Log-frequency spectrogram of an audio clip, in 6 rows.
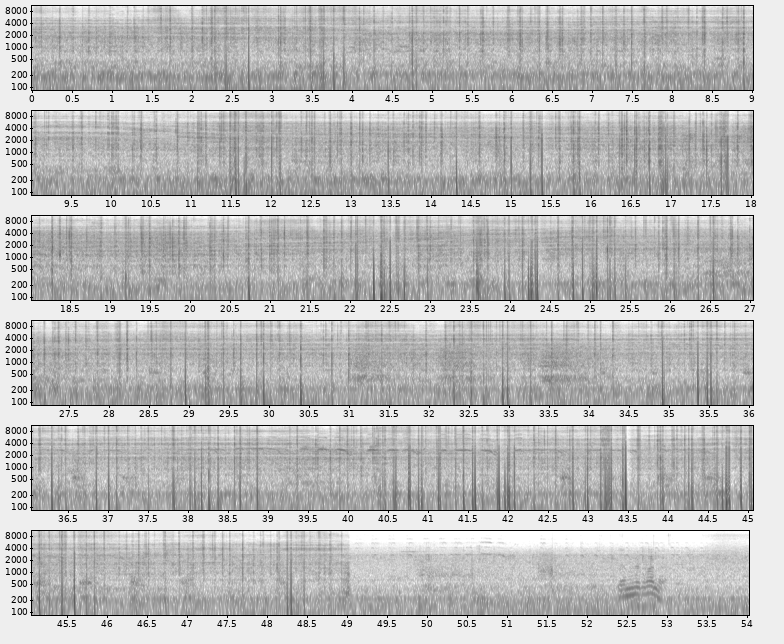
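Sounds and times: welding arc crackling and popping: 0.0s - 49.1s.

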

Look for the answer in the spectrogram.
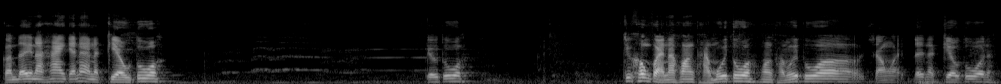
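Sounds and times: faint rooster crow: 2.1s - 4.8s.

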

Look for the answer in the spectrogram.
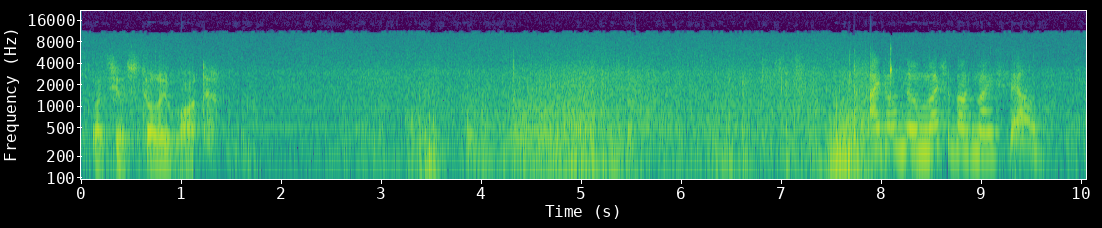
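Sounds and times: old film soundtrack rumble and hiss: 0.0s - 10.0s.

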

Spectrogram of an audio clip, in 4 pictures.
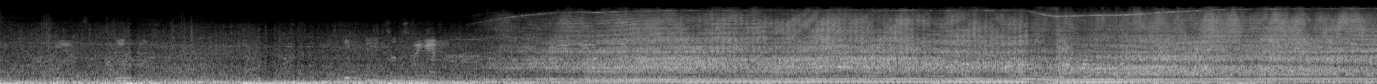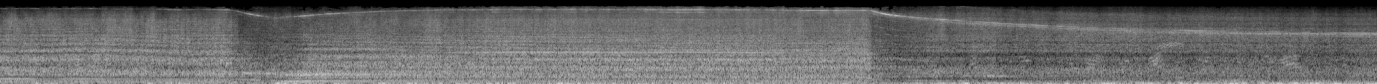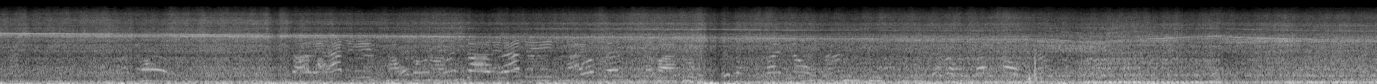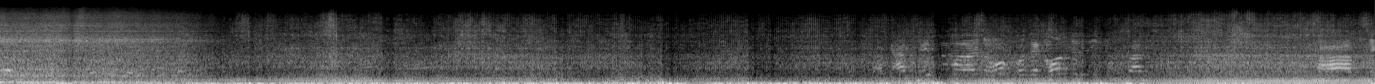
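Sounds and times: second tractor engine running: 0.0s - 55.0s
tractor diesel engine: 0.0s - 55.0s
turbocharger whine: 0.0s - 55.0s
voices: 2.7s - 4.9s, 23.4s - 29.4s, 30.2s - 38.6s, 41.0s - 43.3s.

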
